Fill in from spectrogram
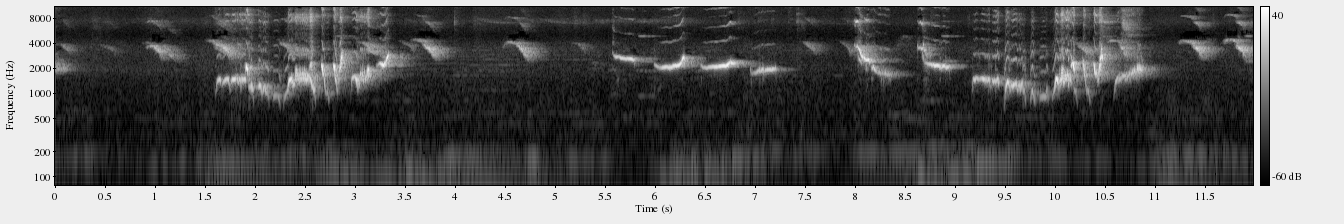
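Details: White-rumped shama from Medan singing to trigger a caged bird's song; bursts of loud, rapid whistled warbling alternate with clearer, slurred whistles and short pauses, over a low hum.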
